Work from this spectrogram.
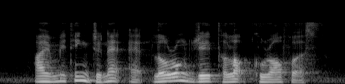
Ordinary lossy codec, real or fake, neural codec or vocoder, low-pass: none; real; none; 7.2 kHz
